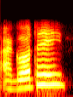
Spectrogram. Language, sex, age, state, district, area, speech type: Assamese, female, 30-45, Assam, Sivasagar, rural, conversation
